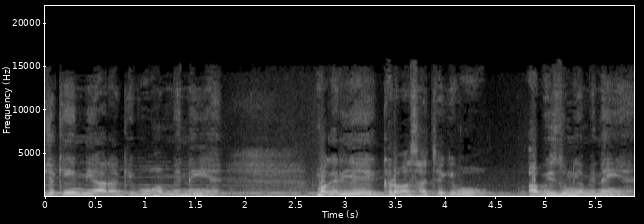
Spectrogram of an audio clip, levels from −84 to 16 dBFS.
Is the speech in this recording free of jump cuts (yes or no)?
yes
